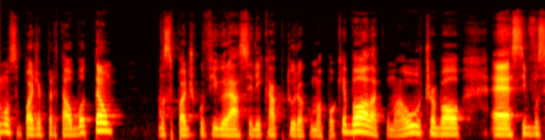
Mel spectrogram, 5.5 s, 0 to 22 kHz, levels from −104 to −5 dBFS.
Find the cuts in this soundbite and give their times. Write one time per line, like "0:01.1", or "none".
0:01.6
0:03.8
